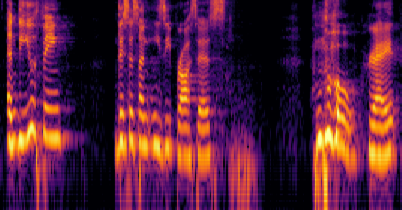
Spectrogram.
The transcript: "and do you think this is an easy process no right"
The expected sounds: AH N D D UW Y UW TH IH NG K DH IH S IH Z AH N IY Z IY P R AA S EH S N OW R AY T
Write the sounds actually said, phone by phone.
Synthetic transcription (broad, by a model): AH N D D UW Y UW TH IH NG K DH IH S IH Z AH N IY Z IY P R AA S EH S N OW R AY T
